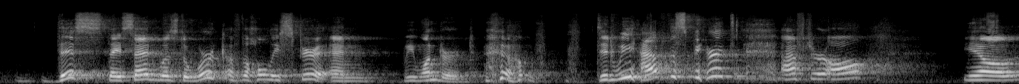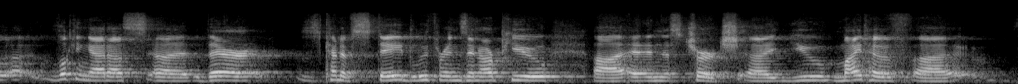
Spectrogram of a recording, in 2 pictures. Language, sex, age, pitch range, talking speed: English, male, 30-49, 170-210 Hz, 125 wpm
